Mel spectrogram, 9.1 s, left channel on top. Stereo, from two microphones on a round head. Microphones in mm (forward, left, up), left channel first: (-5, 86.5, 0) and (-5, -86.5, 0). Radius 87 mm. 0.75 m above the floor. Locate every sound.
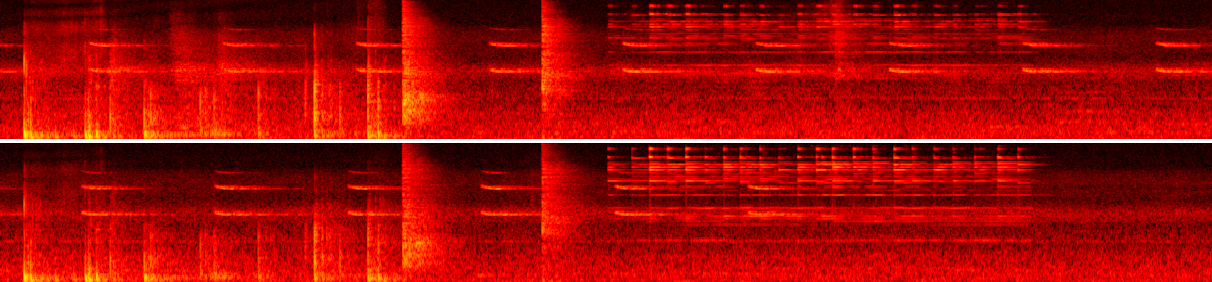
0.2 s running footsteps: 10° left (ahead or behind), 1.3 m; by 2.9 s 70° left (ahead or behind), 2.5 m
3.0 s a clap: 15° left (ahead or behind), 3.5 m
4.5 s a bell: 55° right (ahead or behind), 1.6 m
